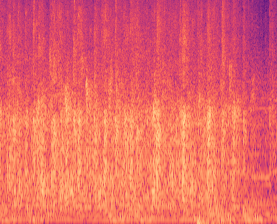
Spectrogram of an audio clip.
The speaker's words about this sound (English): Folks, I really appreciate it. I want to uh, maybe give a big round of applause to our panelists up here.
